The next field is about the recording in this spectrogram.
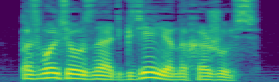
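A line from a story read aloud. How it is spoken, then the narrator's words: Carefully neutral question. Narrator (Russian): Как можно более нейтральным тоном Митя спросил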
